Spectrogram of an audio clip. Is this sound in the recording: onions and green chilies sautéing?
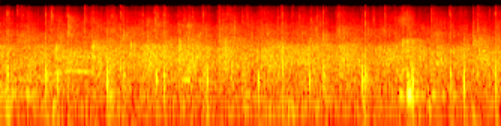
no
